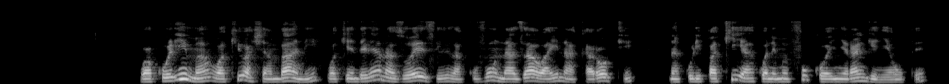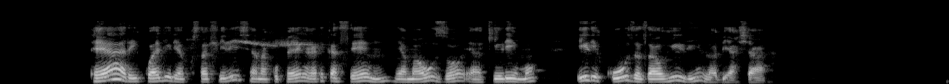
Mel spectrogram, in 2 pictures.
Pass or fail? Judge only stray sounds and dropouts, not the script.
pass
